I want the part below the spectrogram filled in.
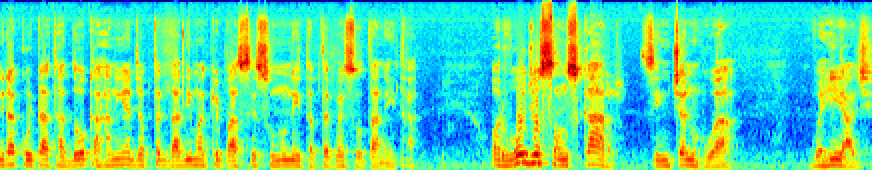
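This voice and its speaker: A man with a Gujarati accent talks at a medium pitch with ordinary pitch variation. Noticeable background noise is present. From Mumbai, India (Gujarati family). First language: Gujarati (speaking Hindi). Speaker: religious storyteller and preacher. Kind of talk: interview. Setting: studio.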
